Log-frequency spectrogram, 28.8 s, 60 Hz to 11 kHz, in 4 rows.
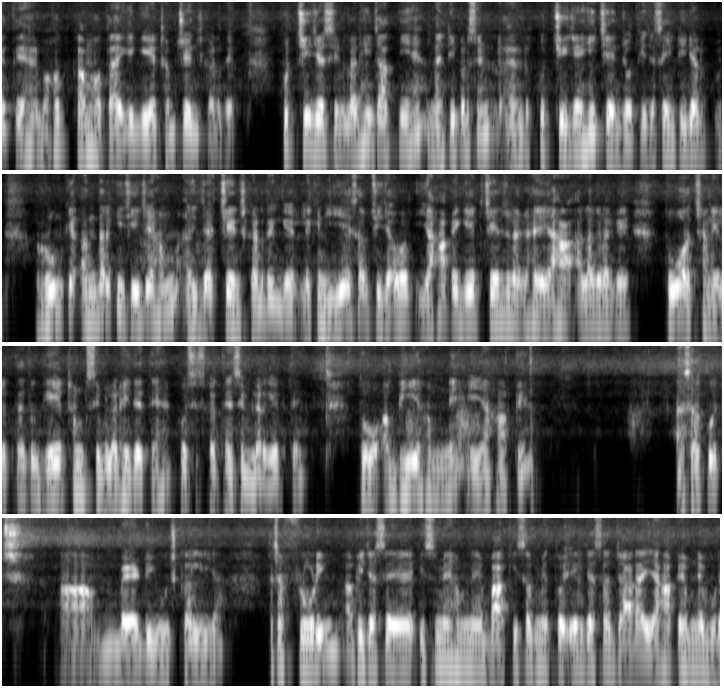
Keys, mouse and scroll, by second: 2.3 alt+middle click, 5.6 middle click, 10.0 alt+middle click, 14.0 alt+middle click, 15.1 alt+middle click, 18.0 alt+middle click, 19.4 click, 19.7 z, 20.0 middle click, 20.4-20.8 scroll up 1, 20.8 alt+middle click, 21.9 scroll down 1, 22.2 alt+middle click, 23.1 alt+middle click, 23.7-24.7 scroll down 1, 25.2 alt+middle click, 26.8 scroll up 1, 27.6 middle click, 28.3 scroll up 1.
